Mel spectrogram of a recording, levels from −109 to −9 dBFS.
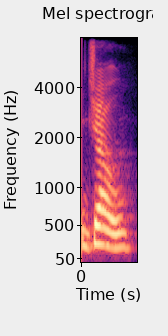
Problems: constant background noise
